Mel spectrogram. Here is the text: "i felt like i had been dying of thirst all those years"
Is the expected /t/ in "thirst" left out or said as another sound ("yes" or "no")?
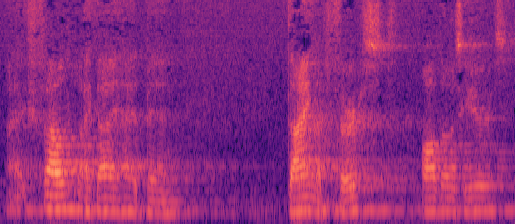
no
